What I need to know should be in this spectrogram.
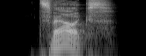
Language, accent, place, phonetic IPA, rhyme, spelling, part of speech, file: German, Germany, Berlin, [t͡svɛʁks], -ɛʁks, Zwergs, noun, De-Zwergs.ogg
- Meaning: genitive singular of Zwerg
